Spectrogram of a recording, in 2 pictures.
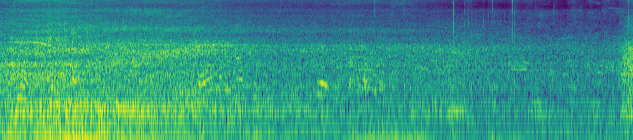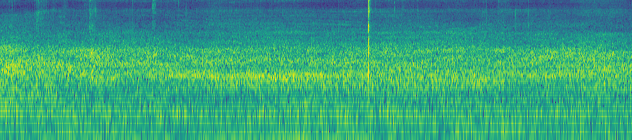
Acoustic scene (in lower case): residential area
